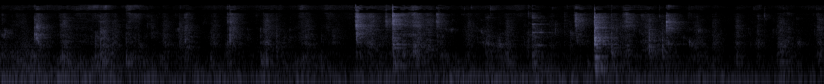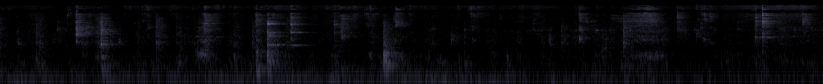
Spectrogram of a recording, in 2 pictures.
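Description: Quiet meal sounds: metal spoons and chopsticks clicking and clinking now and then against bowls and a pan, with some chewing. The sharpest clink comes about six seconds in.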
